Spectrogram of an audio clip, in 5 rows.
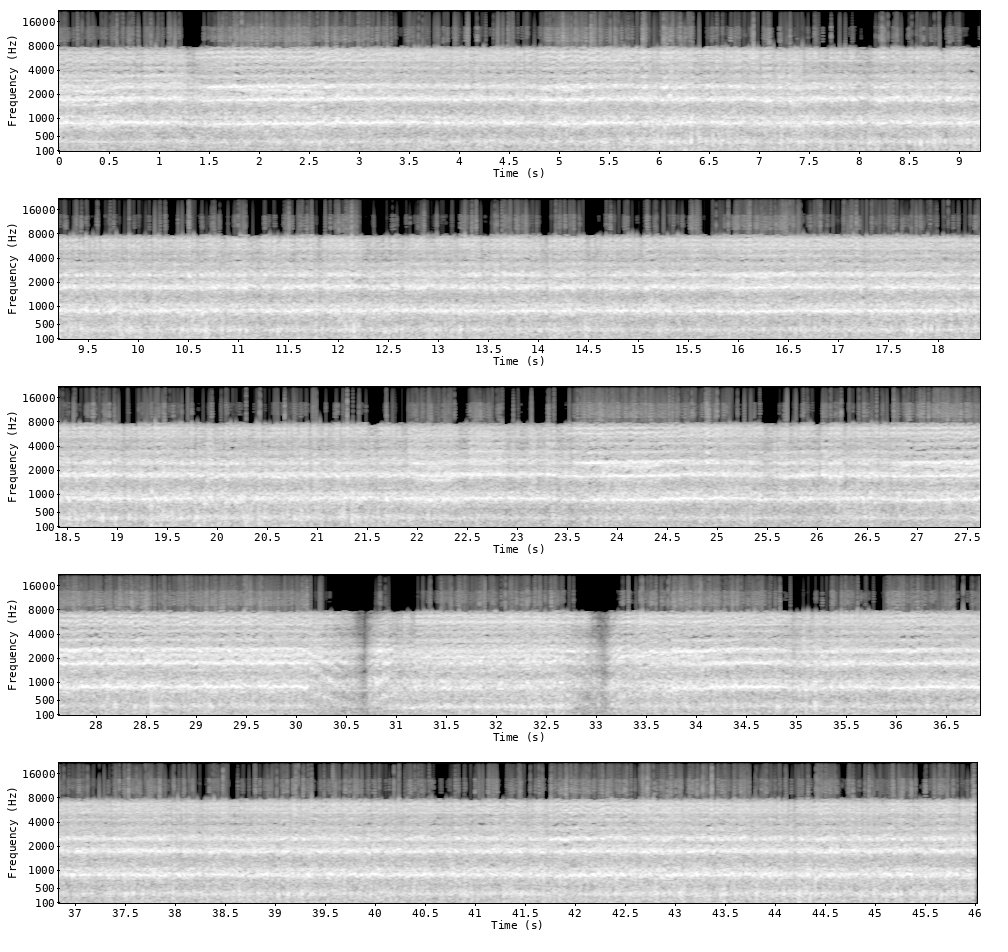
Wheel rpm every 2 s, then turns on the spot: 220, 220, 230, 230, 230, 240, 230, 230, 230, 230, 230, 220, 220, 220, 210, 140, 160, 220, 230, 230, 230, 230, 230.
none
